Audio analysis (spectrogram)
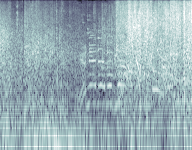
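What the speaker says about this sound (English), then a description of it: "Grenade aveuglante." A flashbang grenade goes off in the game Resistance during a team deathmatch: a loud, dense burst with a ringing high whine trailing after it, over continuous noisy battle ambience.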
